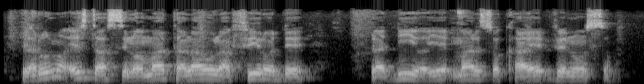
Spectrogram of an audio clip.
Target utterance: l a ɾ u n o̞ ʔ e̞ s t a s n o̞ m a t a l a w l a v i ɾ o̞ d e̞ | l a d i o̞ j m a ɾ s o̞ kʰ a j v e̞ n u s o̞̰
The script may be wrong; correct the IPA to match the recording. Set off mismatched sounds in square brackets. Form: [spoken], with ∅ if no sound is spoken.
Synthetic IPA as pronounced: l a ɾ u n o̞ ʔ e̞ s t a s n o̞ m a t a l a w l a [f] i ɾ o̞ d e̞ | l a d i o̞ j m a ɾ s o̞ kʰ a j v e̞ n u s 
